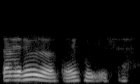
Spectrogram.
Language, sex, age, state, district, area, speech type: Assamese, female, 45-60, Assam, Udalguri, rural, conversation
